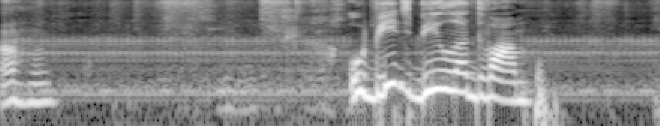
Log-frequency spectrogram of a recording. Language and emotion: Russian, positive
